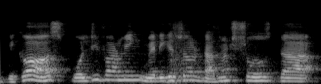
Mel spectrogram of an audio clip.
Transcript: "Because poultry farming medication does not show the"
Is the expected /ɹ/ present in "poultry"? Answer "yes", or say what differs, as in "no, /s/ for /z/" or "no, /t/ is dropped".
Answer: no, /ɹ/ is dropped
